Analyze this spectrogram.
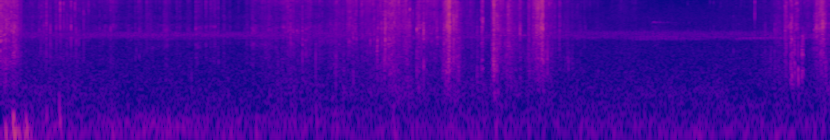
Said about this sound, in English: Now some crickets are noisier right now because it's getting closer to sunset. Listen to the crickets.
